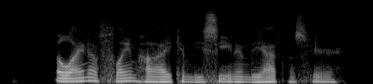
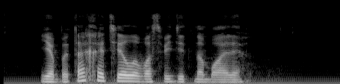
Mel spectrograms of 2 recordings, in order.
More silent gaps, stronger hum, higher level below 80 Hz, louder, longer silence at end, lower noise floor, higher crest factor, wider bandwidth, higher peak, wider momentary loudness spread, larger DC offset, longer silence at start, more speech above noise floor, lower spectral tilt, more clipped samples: neither; second, none vs 50 Hz at -40 dBFS; second, -60 dBFS vs -44 dBFS; second, -28 LUFS vs -21 LUFS; second, 0.35 s vs 0.5 s; first, -72 dBFS vs -46 dBFS; about the same, 18 dB vs 18 dB; about the same, 11.5 kHz vs 11.5 kHz; second, -10 dBFS vs -4 dBFS; about the same, 11 LU vs 9 LU; neither; first, 0.55 s vs 0.4 s; first, 45 dB vs 26 dB; about the same, -7.5 dB/octave vs -6.5 dB/octave; neither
